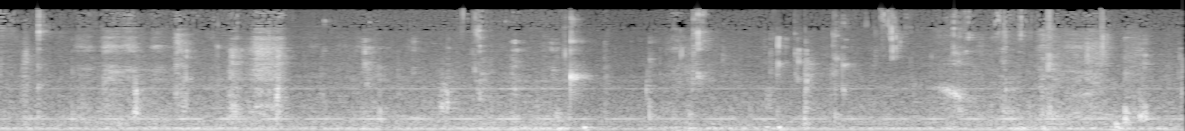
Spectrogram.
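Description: Close-miked chewing and wet mouth sounds of someone eating cheesy, chilli-sauced hot chips off a fork, with irregular small clicks and smacks throughout. A faint steady hum runs underneath.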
